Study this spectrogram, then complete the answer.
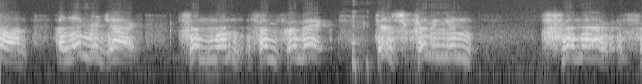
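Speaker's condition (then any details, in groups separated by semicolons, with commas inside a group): Throat cancer; voice described as practically gone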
